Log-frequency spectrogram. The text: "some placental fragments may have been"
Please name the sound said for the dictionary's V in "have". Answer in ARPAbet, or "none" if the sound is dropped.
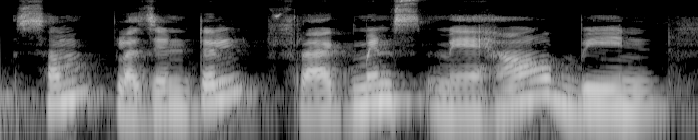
W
